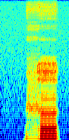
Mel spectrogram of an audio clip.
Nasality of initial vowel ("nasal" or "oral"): nasal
